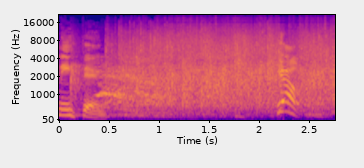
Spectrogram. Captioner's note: audience clapping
